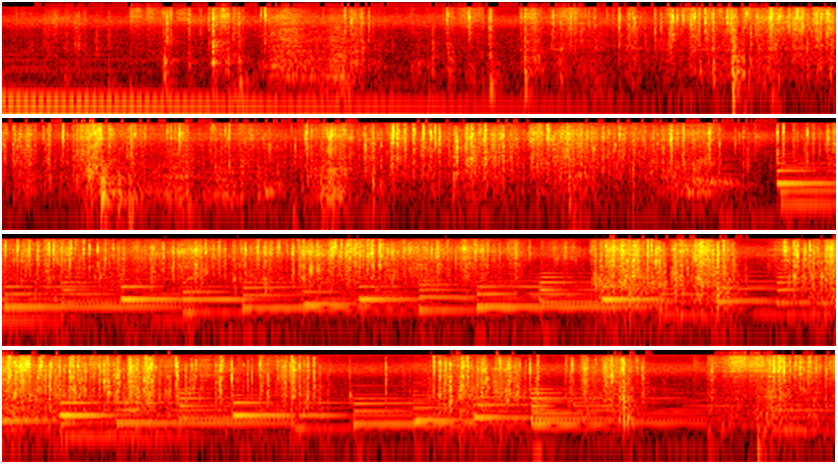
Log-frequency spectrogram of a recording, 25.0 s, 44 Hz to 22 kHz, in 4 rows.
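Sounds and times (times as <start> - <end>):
held low music note: 0.0 - 3.5
packaging crinkling: 0.3 - 25.0.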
